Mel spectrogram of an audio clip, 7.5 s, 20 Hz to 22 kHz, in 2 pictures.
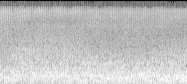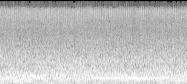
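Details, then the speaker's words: Craftsman yard vacuum with a 4.5 hp Tecumseh engine, bought non-running in a lot of power equipment: steady buzzing single-cylinder run with fan whoosh, even speed, no misses or surging; normal running. "so cool that's awesome i'm so happy about this this worked out well"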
